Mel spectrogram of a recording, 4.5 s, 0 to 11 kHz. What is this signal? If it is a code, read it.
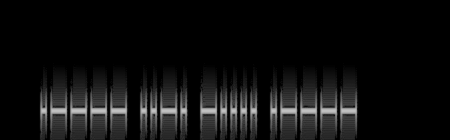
Morse code, heard as a keyed tone, about 25 wpm, 700 Hz. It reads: 1F61
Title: Speed-Racing - Four Letter-Number Combinations - 20wpm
